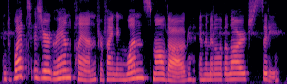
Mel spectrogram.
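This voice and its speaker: Level-headed swashbuckling partner, played by a woman: dry, bookish, skeptical, unhurried and exact in audio drama. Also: medium pitch, close to an everyday voice. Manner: precise, dry, measured. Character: sensible, bookish woman adventurer, dryly skeptical.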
